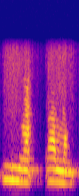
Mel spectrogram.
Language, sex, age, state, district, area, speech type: Tamil, male, 18-30, Tamil Nadu, Pudukkottai, rural, conversation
